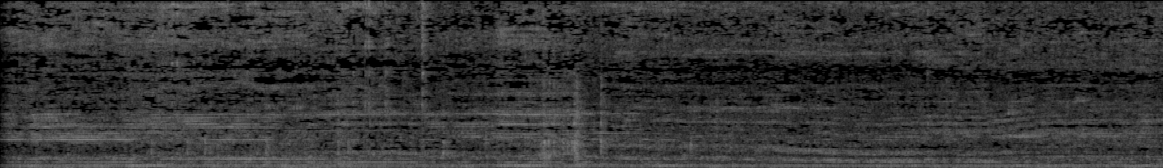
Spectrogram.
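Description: Diesel engines of a JCB tracked excavator and a Ford farm tractor running together, a steady engine drone with a constant hum, as the stuck tractor is worked free of the mud.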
